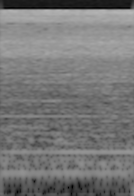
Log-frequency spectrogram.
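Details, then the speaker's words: Ear wax removal clinic suction machine, used off label, running with a small suction tube attached: steady low motor hum with a faint hiss. "that's attached to this suction tube now as you can see it's pretty small"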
